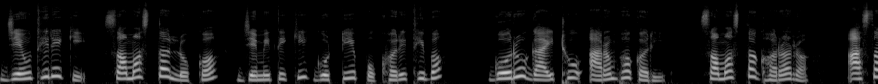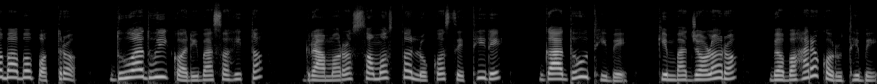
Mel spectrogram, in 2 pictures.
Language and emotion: Odia, neutral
